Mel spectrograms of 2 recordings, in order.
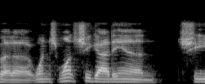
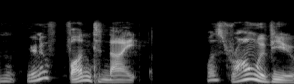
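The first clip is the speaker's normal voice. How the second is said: mock annoyed, scowling tone. Describing how a woman reacted to him, retelling her scowling complaint. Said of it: "kind of gives a little scowl and goes".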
